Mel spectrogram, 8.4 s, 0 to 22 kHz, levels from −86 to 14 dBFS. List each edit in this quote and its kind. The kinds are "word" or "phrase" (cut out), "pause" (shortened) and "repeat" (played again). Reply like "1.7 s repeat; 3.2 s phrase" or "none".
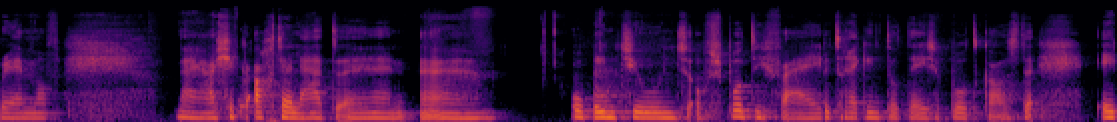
1.8 s word; 4.4 s word; 6.1 s word

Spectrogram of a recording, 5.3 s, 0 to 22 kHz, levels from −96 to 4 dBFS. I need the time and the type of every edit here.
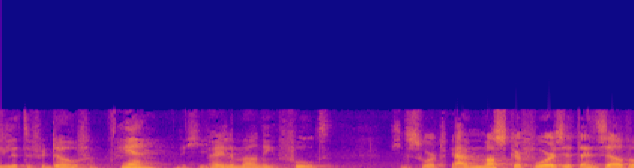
1.7 s word; 2.3 s word; 3.3 s word; 3.7 s word

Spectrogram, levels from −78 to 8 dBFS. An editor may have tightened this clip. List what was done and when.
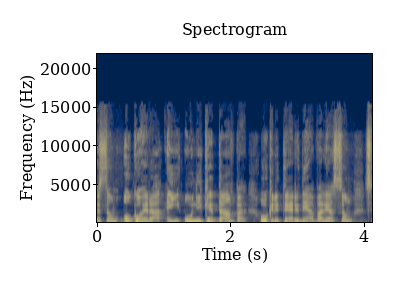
none

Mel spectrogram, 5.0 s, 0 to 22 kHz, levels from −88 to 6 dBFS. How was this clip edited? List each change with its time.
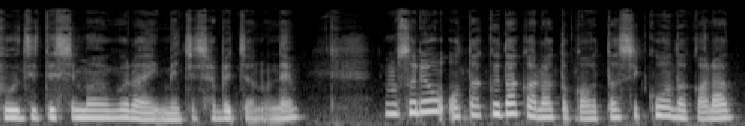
none

